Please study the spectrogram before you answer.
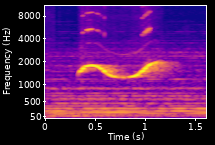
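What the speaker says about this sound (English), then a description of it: "Garrick Goldenhawk whistles, calling his mount to him." A Wizard101 video game character whistles to call his mount, one clear rising-and-falling whistle with two bright swoops, loud and alone over a faint steady background.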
